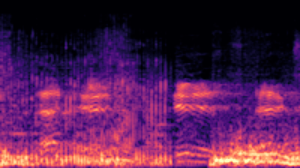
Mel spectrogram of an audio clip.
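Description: A man's voice imitating the engine of a big mulching lawn mower running, a vocal sound effect, with a spoken word near the start.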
